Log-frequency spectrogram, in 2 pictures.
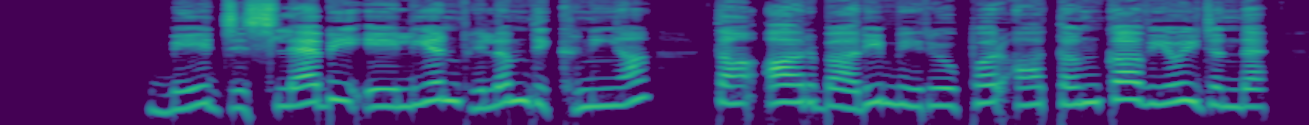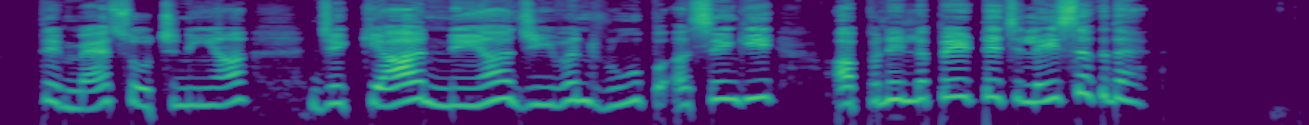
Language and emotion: Dogri, fearful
